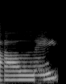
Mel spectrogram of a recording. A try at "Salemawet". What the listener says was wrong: Al apa? Sa. Itu kan TS ya. Salema. Yang tongkat itu huruf apa? Huruf W ya. Huruf W. W. Pelan-pelan. Salemawet. Salemawet. Itu kan karena ada TS ya. Salemawet. Tadi dibaca sama.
